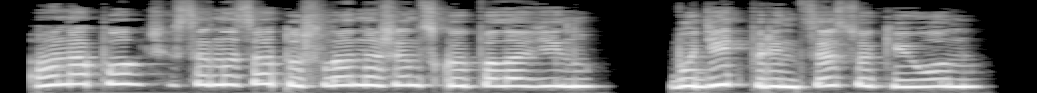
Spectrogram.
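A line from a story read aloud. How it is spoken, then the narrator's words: Flustered, blushing babble. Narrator (Russian): пролепетала приспешница, невольно наливаясь румянцем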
